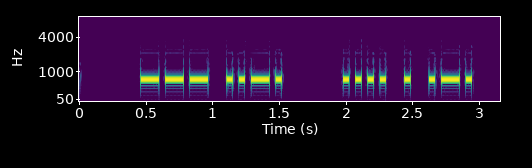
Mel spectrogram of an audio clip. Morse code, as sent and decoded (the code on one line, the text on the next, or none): --- ..-. / .... .-.
OF HER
